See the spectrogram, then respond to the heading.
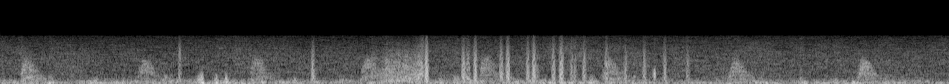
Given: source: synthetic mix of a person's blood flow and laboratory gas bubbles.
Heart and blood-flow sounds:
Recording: Doppler ultrasound of blood flow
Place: subclavian vein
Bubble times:
6.51-6.59 s: bubbles
From the record:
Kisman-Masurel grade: 112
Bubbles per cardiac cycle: 1 to 2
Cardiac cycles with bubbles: 1 to 10%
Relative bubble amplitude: moderate (0.250 to 0.450)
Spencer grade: 1 (occasional bubble signal discernible with the cardiac motion signal, with majority of cardiac periods free of bubbles)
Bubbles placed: anywhere in the cardiac cycle

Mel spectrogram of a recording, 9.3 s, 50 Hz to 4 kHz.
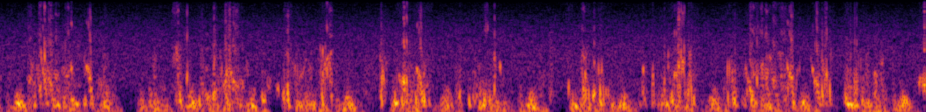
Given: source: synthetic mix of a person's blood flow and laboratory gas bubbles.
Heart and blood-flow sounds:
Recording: Doppler ultrasound of blood flow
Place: precordium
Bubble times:
0.00-0.05 s: bubbles
0.29-1.19 s: bubbles
1.74-2.51 s: bubbles
2.62-3.13 s: bubbles
3.18-3.41 s: bubbles
3.79-4.35 s: bubbles
4.57-4.65 s: bubbles
4.68-5.07 s: bubbles
5.67-5.75 s: bubbles
5.81-6.19 s: bubbles
6.39-7.02 s: bubbles
7.23-8.02 s: bubbles
8.12-8.37 s: bubbles
8.45-8.70 s: bubbles
8.74-8.89 s: bubbles
9.17-9.27 s: bubbles
From the record:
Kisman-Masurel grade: 343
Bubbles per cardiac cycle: rolling drumbeat, 9 or more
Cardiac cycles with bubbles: 100%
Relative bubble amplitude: loud (0.450 to 0.775)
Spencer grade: 3 (all of the cardiac periods contain showers or single bubble signals, but not dominating or overriding the cardiac motion signals)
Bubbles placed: only in the low amplitude regions of the cardiac cycle

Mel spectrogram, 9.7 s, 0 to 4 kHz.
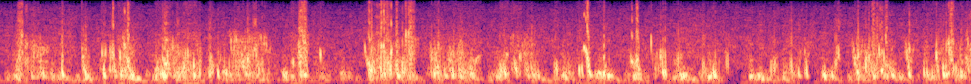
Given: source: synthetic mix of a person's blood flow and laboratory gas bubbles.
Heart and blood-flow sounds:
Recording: Doppler ultrasound of blood flow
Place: precordium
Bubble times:
0.14-0.52 s: bubbles
0.59-0.69 s: bubbles
0.81-0.92 s: bubbles
0.98-1.38 s: bubbles
1.53-2.03 s: bubbles
2.07-2.71 s: bubbles
2.90-3.10 s: bubbles
3.17-3.25 s: bubbles
3.62-4.19 s: bubbles
4.28-4.83 s: bubbles
4.98-5.40 s: bubbles
5.53-6.10 s: bubbles
6.27-6.45 s: bubbles
6.48-6.69 s: bubbles
6.76-6.85 s: bubbles
7.01-7.21 s: bubbles
7.24-7.31 s: bubbles
7.68-7.81 s: bubbles
7.89-8.11 s: bubbles
8.33-8.42 s: bubbles
8.50-8.94 s: bubbles
9.04-9.15 s: bubbles
9.21-9.72 s: bubbles
From the record:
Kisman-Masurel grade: 243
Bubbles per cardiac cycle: several, 3 to 8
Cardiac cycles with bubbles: 100%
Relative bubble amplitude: loud (0.450 to 0.775)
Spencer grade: 3 (all of the cardiac periods contain showers or single bubble signals, but not dominating or overriding the cardiac motion signals)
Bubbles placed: anywhere in the cardiac cycle

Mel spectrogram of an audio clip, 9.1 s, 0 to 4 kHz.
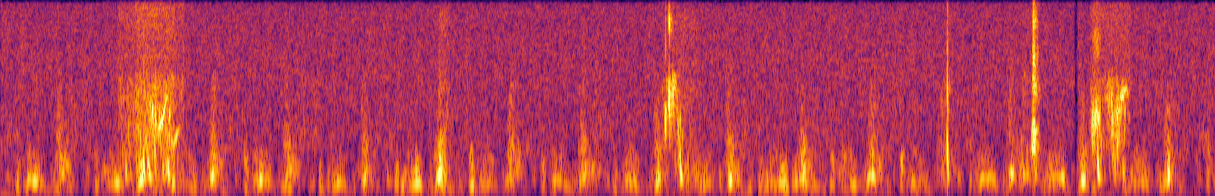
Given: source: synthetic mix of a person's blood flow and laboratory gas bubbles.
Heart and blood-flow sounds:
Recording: Doppler ultrasound of blood flow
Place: precordium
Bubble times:
0.88-1.38 s: bubbles
3.28-3.38 s: bubbles
4.96-5.23 s: bubbles
7.07-7.14 s: bubbles
7.65-7.80 s: bubbles
8.16-8.47 s: bubbles
From the record:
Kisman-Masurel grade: 123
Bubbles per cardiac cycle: 1 to 2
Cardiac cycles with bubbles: 10 to 50%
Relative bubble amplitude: loud (0.450 to 0.775)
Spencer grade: 2 (many but less than half of the cardiac periods contain bubble signals, singularly or in groups)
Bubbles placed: anywhere in the cardiac cycle

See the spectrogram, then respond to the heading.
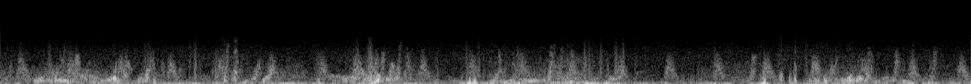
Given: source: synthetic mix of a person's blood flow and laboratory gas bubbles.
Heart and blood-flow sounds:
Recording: Doppler ultrasound of blood flow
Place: subclavian vein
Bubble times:
2.21-2.39 s: bubbles
7.78-7.85 s: bubbles
7.92-8.00 s: bubbles
From the record:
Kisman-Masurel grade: 122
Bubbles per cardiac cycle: 1 to 2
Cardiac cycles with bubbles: 10 to 50%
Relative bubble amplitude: moderate (0.250 to 0.450)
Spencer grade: 2 (many but less than half of the cardiac periods contain bubble signals, singularly or in groups)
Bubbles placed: anywhere in the cardiac cycle

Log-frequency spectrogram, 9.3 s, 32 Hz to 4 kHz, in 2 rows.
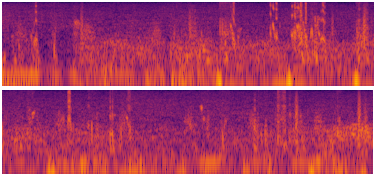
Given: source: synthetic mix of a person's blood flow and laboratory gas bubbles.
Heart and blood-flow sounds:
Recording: Doppler ultrasound of blood flow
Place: subclavian vein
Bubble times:
0.00-0.07 s: bubbles
0.10-0.49 s: bubbles
0.52-0.72 s: bubbles
0.84-1.09 s: bubbles
2.08-2.65 s: bubbles
2.72-3.00 s: bubbles
3.33-3.50 s: bubbles
3.59-4.12 s: bubbles
4.41-5.08 s: bubbles
5.38-5.58 s: bubbles
5.71-5.87 s: bubbles
5.96-6.32 s: bubbles
6.98-7.04 s: bubbles
7.12-7.26 s: bubbles
7.37-7.50 s: bubbles
7.77-8.45 s: bubbles
8.81-8.93 s: bubbles
9.07-9.20 s: bubbles
From the record:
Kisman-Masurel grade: 242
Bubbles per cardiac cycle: several, 3 to 8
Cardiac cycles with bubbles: 100%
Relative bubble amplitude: moderate (0.250 to 0.450)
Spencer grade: 3 (all of the cardiac periods contain showers or single bubble signals, but not dominating or overriding the cardiac motion signals)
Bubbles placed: anywhere in the cardiac cycle

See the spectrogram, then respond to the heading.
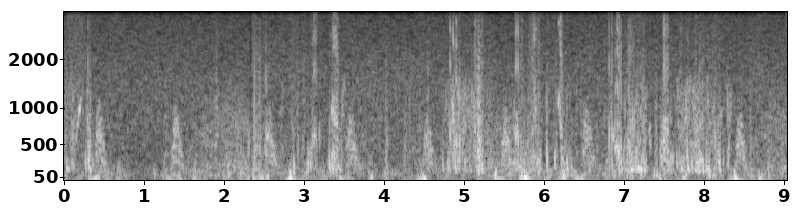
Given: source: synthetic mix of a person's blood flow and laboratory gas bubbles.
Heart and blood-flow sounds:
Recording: Doppler ultrasound of blood flow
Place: subclavian vein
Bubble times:
0.03-0.41 s: bubbles
2.84-2.96 s: bubbles
3.04-3.23 s: bubbles
3.30-3.54 s: bubbles
4.72-5.37 s: bubbles
5.62-6.00 s: bubbles
6.02-6.41 s: bubbles
6.55-6.62 s: bubbles
6.80-7.38 s: bubbles
7.46-8.37 s: bubbles
From the record:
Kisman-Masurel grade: 332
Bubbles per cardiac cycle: rolling drumbeat, 9 or more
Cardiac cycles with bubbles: 50 to 99%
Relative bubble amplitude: moderate (0.250 to 0.450)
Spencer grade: 3 (all of the cardiac periods contain showers or single bubble signals, but not dominating or overriding the cardiac motion signals)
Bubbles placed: anywhere in the cardiac cycle

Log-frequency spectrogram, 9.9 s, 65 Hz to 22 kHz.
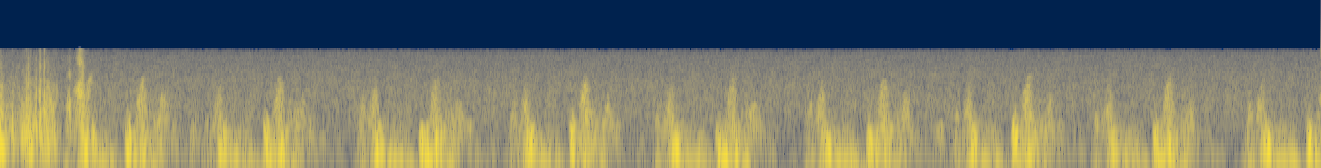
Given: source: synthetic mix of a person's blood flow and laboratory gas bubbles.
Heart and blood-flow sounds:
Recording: Doppler ultrasound of blood flow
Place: precordium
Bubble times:
0.00-0.47 s: bubbles
0.50-0.75 s: bubbles
From the record:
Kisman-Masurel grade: 222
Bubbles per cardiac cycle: several, 3 to 8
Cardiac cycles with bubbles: 10 to 50%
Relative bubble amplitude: moderate (0.250 to 0.450)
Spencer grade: 2 (many but less than half of the cardiac periods contain bubble signals, singularly or in groups)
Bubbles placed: only in the low amplitude regions of the cardiac cycle

